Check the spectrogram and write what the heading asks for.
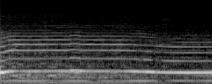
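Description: A flute holding one long note that sags slightly in pitch about halfway through, over a low steady drone.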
